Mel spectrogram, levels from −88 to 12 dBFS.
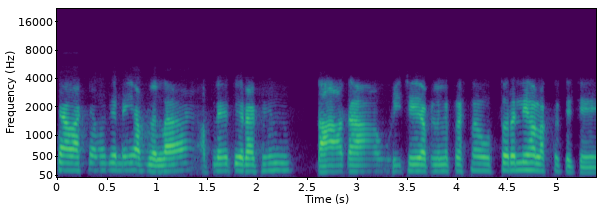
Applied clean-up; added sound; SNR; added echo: neural mask model DeepFilterNet 3.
